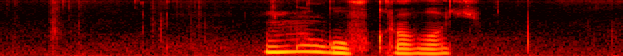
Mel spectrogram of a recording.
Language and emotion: Russian, sad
